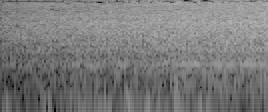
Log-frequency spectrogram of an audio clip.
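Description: Steady hiss of open-microphone background noise, with a low rumble and a thin steady hum beneath it.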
